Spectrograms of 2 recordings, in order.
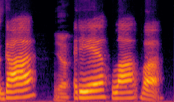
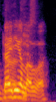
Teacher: the accent is on the middle syllable, and O phonetically becomes A.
